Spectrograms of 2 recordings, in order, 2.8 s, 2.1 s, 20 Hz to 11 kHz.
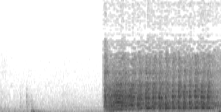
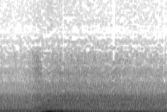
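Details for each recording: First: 2005 Ford Mustang GT that died at work, fuel rail pressure about 44 psi so pump judged fine, mass airflow sensor under suspicion: about six seconds of steady, even cranking with no firing; crank no start. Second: 2005 Ford Mustang GT that would not start, running after codes were cleared (including P061B): the engine catches with a brief rise in revs, then settles into a steady, even low idle hum with no knocks or misses.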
